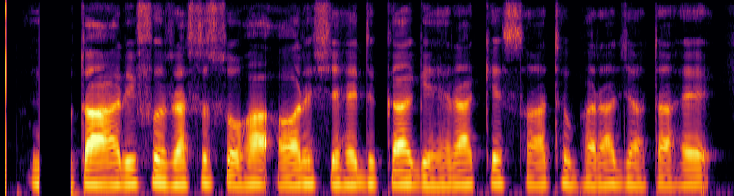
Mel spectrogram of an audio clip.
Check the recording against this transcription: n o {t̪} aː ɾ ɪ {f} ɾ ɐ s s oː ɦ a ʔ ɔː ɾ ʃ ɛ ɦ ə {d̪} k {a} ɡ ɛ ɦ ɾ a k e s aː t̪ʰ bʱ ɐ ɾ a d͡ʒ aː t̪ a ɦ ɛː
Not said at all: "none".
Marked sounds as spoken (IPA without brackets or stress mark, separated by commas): t̪, f, d̪, a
